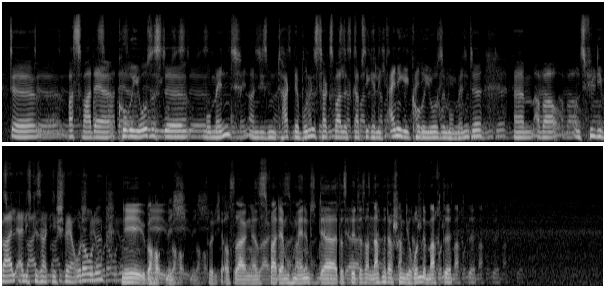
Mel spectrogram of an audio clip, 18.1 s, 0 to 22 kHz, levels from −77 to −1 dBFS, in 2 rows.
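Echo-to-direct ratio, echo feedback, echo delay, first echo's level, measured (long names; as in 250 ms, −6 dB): −11.5 dB, 33%, 361 ms, −12.0 dB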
